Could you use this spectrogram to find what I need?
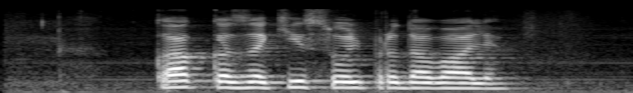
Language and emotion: Russian, neutral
